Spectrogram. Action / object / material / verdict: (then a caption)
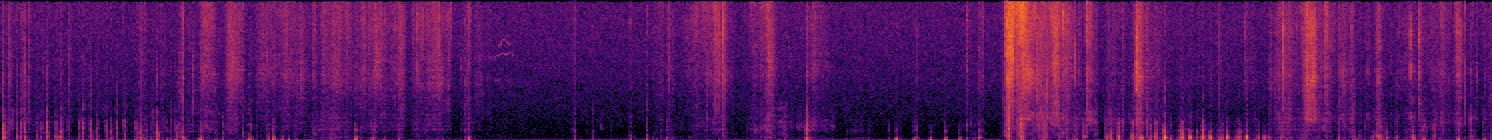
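tap / inflated leather basketball / leather / none. A hollow, inflated Spalding Trail Blazers autographed leather basketball is held and tapped with the fingertips, producing rapid, soft, deep thuds in a dense patter. The taps are short and dull with almost no ring. They grow quieter and sparser in the middle before picking up again, with a brief brighter scuff around ten seconds.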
